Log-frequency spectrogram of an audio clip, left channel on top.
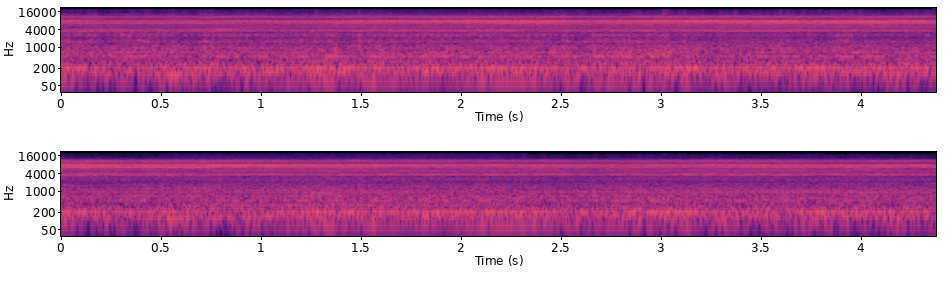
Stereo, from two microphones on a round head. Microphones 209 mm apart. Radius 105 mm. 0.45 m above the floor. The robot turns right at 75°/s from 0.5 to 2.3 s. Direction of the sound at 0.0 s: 75° right.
